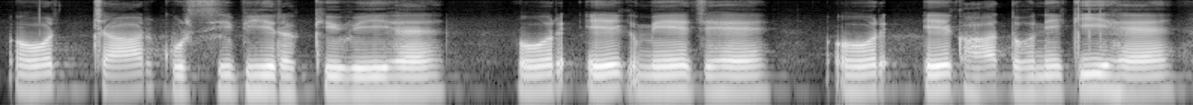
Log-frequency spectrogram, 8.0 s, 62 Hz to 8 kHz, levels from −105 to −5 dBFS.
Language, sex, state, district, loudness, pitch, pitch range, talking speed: Hindi, male, Uttar Pradesh, Saharanpur, -15 LUFS, 125 Hz, 120-130 Hz, 130 wpm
